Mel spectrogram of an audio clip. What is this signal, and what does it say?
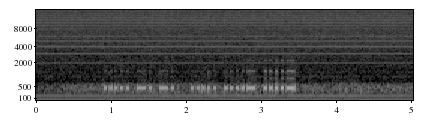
Morse code, heard as a keyed tone, about 31 wpm, 450 Hz. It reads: 5NN 544
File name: CW / kt5j wpx cw-op-k5pi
